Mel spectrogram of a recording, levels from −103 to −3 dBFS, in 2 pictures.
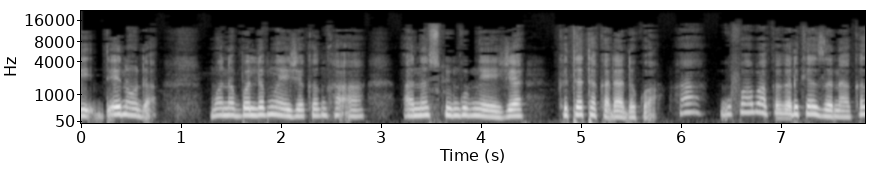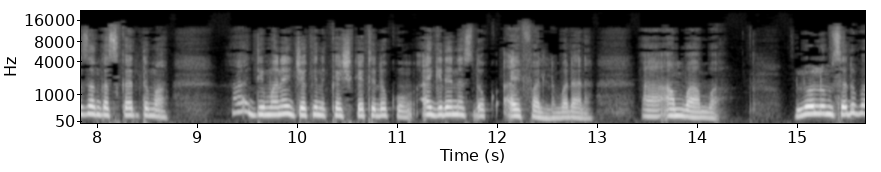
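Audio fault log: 4.86–4.92 s, pre-echo: a short hiss of about 58 ms leads into the attack before "kada ah", softening its onset. The transform block's quantisation noise, sized for the loud attack, was spread across the block and filled the quiet stretch preceding it.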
